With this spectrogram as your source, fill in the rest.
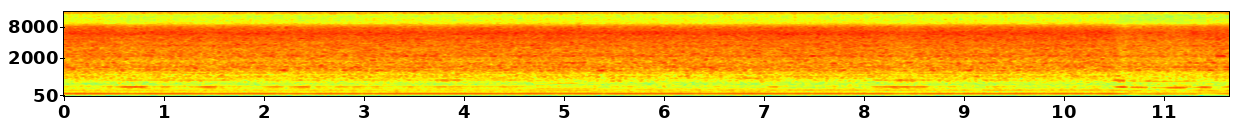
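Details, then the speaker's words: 1997 Lawn Chief 3.75 hp 20-inch push mower engine after fixing mouse nest, return spring, throttle and shut-off bail cables: steady high-pitched buzz, no surging now, but sounds like it's running more RPM than it should; cause unconfirmed. "To my ear, that just sounds like it's running more RPM than it should. But it's not surging anymore, so that's a blessing."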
